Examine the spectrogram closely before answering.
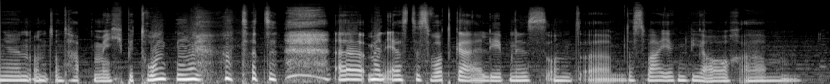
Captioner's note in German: gelächter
